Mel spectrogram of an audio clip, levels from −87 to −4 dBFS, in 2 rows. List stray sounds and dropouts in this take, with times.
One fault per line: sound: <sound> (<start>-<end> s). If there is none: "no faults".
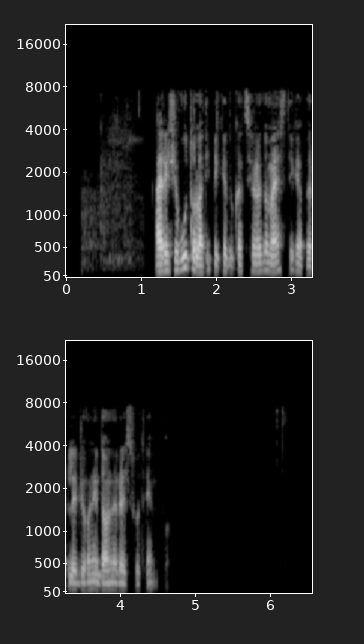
no faults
